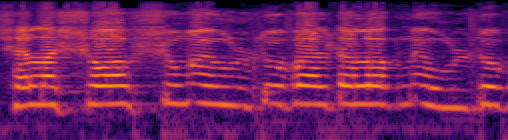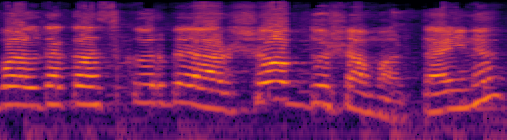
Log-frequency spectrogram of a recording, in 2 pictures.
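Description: A woman voicing a sharp-tongued female mango tree in a comic cartoon, scolding and nagging her partner. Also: very high-pitched, fairly quick. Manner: scolding, nagging, mock-scornful. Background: loud music.

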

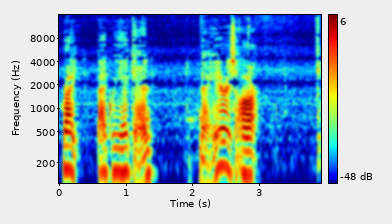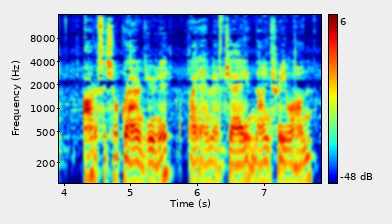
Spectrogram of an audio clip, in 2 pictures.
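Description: A middle-aged man with a husky voice gives an informal beginners' tutorial, explaining haltingly in short phrases at home. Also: lowish voice. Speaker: hobbyist radio instructor. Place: home living room.

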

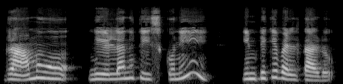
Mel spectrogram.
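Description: Bright, higher-pitched woman storyteller. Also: measured pace. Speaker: narrator. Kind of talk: scripted moral story narration.

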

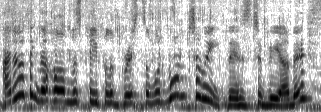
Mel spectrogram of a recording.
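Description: A woman's voice: high-pitched, very animated, quick pace, darkish tone. A young British woman chatting casually in a playful, sweary, joking way in a kitchen. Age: young adult. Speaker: co-host of a charity cooking livestream. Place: studio kitchen, cooking noise behind. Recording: noisy busy kitchen livestream.

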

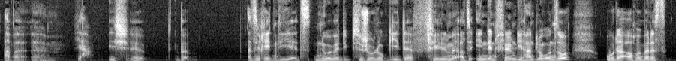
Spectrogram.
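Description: Husky middle-aged man chatting casually. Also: medium pitch, animated, fairly quick, no room sound. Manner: colloquial, slangy, enthusiastic. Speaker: podcast co-host. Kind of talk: casual podcast chat.

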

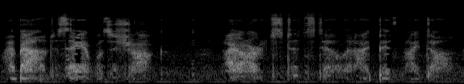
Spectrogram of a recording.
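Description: A woman reading a comic novel aloud in a soft, steady whisper, in the style of an ASMR audiobook. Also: normal speed. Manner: soft unvoiced whisper throughout. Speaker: narrator.

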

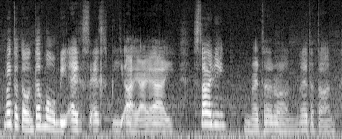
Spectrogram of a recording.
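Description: A woman's voice: low-pitched, big pitch swings, moderate pace, slight background noise, pitched below the performer's own voice. A woman voicing a vain, gushing showbiz robot who presents TV news in a video game, with theatrical announcer phrasing. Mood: vain, coy.

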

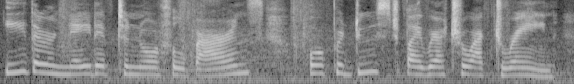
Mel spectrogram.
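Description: Actress as solemn young woman official for a game, higher voice, measured and formal, music behind. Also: natural voice. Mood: grave. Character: composed, solemn young woman defense director. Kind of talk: video game character dialogue.

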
